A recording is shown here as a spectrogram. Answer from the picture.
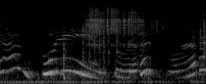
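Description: Electronic light-up toy car playing its sound effects after its dome button is pressed: a sing-song voice-like sound with pitch sliding up and down in short swoops, and a light rattle.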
